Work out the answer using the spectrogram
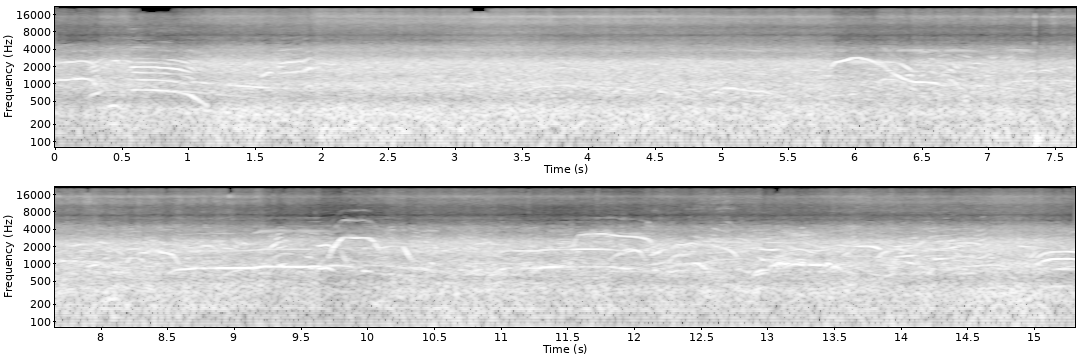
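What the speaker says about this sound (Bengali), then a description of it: "বিরাট বড় ঢেউ আসছে।" Big sea waves break at Digha beach in a loud, steady roar of surf that runs without pause, with voices and crowd chatter carrying over the wash of water.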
